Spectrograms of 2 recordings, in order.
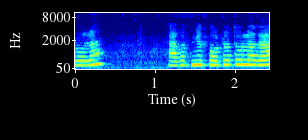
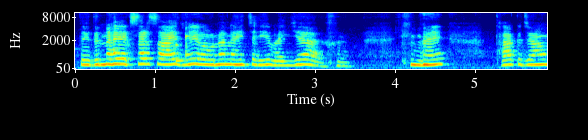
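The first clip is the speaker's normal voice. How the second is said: laughing through the words, louder; 6 dB louder than usual. Real, not acted. Joking to a viewer about too much exercise, laughing loudly. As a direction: chuckle while protesting, a bit louder.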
